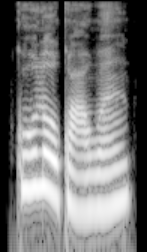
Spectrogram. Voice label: "孤陋寡闻", Chinese

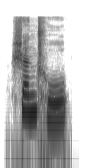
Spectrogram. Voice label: "删除", Chinese

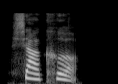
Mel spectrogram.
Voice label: "下课", Chinese

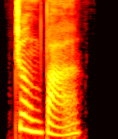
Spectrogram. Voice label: "正版", Chinese

